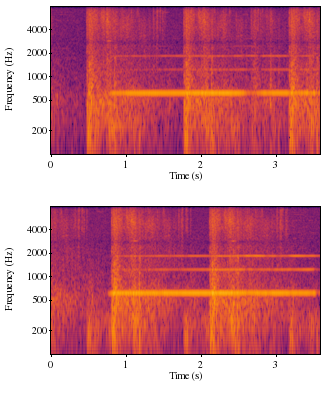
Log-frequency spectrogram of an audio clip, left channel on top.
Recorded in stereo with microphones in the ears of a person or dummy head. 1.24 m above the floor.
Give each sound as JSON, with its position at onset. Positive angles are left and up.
{"t": 0.8, "sound": "a flute", "side_deg": 70, "distance_m": 3.0}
